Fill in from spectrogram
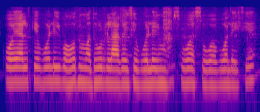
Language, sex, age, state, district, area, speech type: Maithili, female, 60+, Bihar, Araria, rural, spontaneous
